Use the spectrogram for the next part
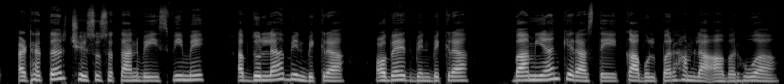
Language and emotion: Urdu, neutral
